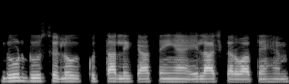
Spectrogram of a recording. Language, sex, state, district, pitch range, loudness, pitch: Hindi, male, Jharkhand, Jamtara, 125-140 Hz, -20 LUFS, 130 Hz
